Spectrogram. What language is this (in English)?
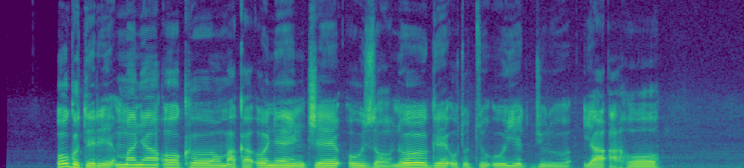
Igbo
